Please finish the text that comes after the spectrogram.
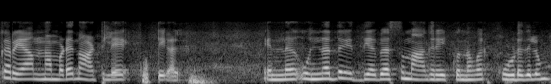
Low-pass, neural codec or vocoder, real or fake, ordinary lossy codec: none; codec, 16 kHz, 6 kbps, DAC; fake; none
